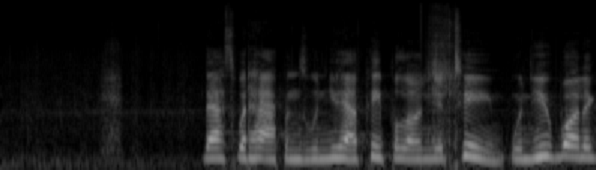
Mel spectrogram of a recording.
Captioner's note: voice breaks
